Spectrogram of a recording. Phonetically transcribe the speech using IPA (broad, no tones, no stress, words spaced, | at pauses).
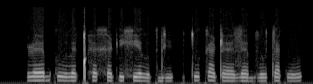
ɭɛːbkuː lɛǃʰɛ xɛʈɾʲɛ xʲælukdi | tʷɛkæʈɛː zɛb lut ækwu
